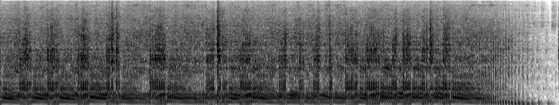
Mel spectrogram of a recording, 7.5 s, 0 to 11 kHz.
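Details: 2003 Polaris Predator single-cylinder after reassembly with new fuel line, filter and plug: fires and runs lumpy with uneven beats, then stumbles and dies; super rich, owner unsure whether it needs a float adjustment.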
